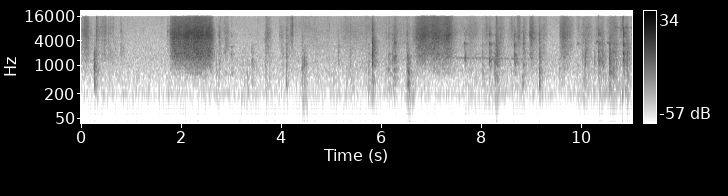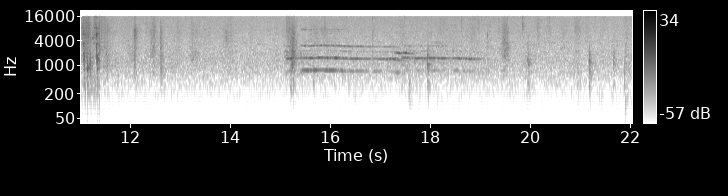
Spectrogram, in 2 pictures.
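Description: Hands knead and press dough on a wooden board with soft thumps.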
